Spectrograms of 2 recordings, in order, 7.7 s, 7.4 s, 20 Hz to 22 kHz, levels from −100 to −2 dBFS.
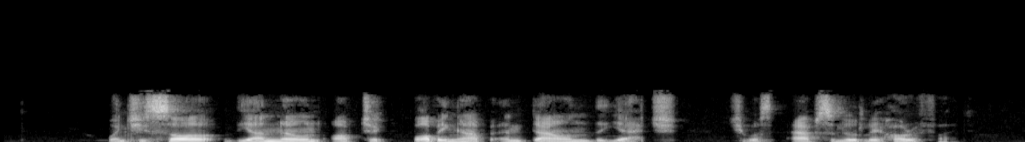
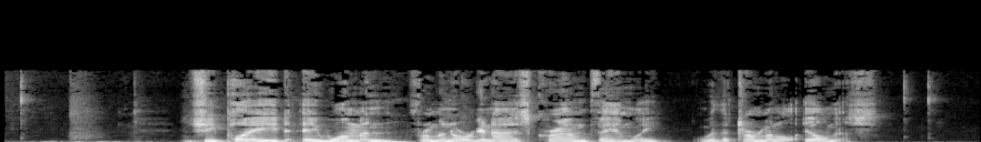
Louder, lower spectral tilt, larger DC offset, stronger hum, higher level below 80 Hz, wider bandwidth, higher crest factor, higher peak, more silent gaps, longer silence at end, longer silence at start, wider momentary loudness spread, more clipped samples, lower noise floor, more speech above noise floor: second, -22 LUFS vs -15 LUFS; about the same, -4.5 dB/octave vs -5 dB/octave; neither; neither; about the same, -56 dBFS vs -54 dBFS; second, 7.8 kHz vs 11.5 kHz; about the same, 20 dB vs 16 dB; second, -4 dBFS vs 0 dBFS; neither; second, 0.6 s vs 0.8 s; first, 0.8 s vs 0.15 s; first, 17 LU vs 11 LU; neither; first, -87 dBFS vs -51 dBFS; first, 65 dB vs 37 dB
